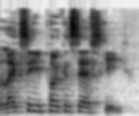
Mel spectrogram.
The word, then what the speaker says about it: Pokuševski: Yeah, Alexei Pokuševski.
